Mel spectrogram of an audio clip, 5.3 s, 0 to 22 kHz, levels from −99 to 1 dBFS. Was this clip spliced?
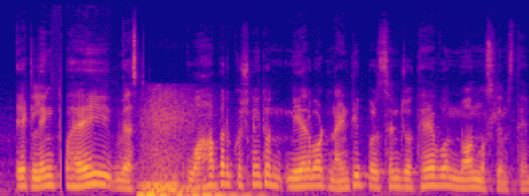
yes; 1 cut; at 1.4 s

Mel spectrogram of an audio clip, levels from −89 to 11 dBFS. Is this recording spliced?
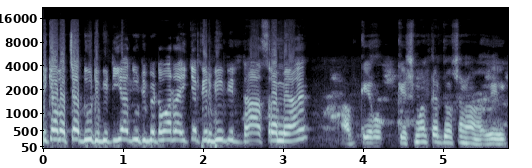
no; 0 cuts

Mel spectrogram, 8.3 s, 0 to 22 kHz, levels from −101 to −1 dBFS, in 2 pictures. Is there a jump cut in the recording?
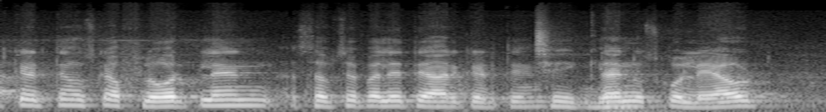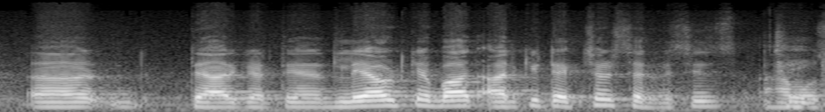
no; 0 cuts

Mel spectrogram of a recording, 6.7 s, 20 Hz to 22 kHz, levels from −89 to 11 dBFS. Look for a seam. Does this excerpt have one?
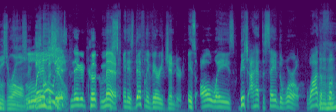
yes; 3 cuts; at 2.3 s, 3.7 s, 4.7 s

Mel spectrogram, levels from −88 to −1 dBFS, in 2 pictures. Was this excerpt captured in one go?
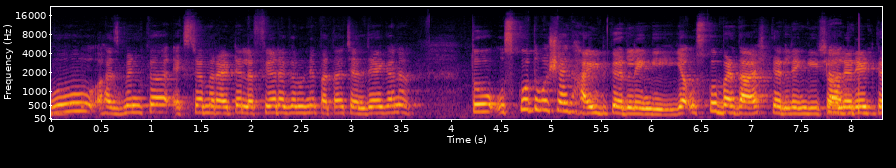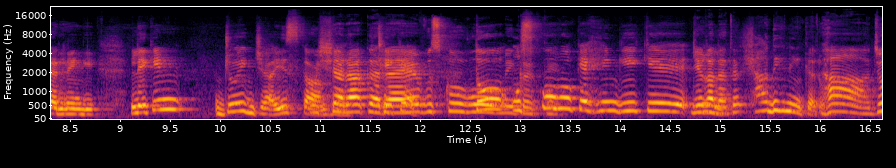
yes; 0 cuts

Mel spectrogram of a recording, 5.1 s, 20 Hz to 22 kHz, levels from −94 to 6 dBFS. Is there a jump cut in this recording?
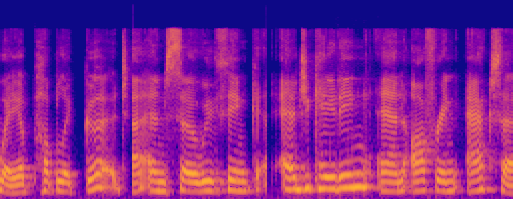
no; 0 cuts

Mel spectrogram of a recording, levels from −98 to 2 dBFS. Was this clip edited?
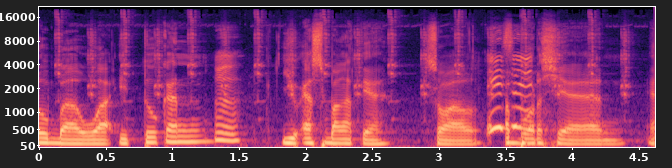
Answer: yes; 1 cut; at 1.7 s

